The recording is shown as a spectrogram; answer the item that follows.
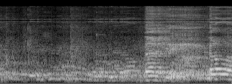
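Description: Classroom voices: a low murmur, then a man talking loudly from about one and a half seconds in.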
